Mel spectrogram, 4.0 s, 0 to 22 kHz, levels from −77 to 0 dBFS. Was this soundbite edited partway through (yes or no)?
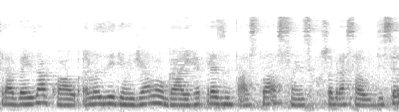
no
